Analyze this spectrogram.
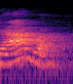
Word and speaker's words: água: utilizamos acento agudo água a sílaba tônica de água é a vogal a e também possui o som aberto tão acentuamos com acento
